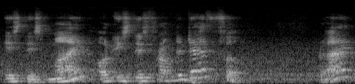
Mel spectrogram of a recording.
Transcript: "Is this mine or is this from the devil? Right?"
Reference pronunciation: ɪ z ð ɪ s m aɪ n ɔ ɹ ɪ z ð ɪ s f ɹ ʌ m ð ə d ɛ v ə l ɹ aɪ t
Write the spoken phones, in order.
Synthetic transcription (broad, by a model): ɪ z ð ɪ s m aɪ n ɔ ɹ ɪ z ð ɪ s f ɹ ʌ m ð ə d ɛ f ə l ɹ aɪ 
